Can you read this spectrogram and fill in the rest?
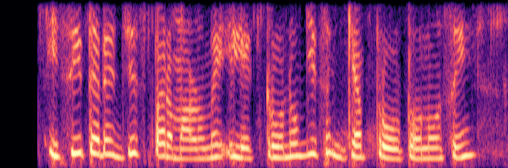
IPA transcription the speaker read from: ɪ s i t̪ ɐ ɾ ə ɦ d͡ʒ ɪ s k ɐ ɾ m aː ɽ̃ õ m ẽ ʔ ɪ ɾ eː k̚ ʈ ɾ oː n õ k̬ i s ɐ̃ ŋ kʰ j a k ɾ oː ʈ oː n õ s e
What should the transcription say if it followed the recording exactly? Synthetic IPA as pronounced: ɪ s i t̪ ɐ ɾ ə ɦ d͡ʒ ɪ s p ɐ ɾ m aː ɽ̃ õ m ẽ ʔ ɪ l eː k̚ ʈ ɾ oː n õ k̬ i s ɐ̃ ŋ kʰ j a p ɾ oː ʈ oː n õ s e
